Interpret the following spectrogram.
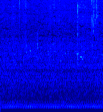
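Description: A steady low motor drone, with one faint tick about one and a half seconds in.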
